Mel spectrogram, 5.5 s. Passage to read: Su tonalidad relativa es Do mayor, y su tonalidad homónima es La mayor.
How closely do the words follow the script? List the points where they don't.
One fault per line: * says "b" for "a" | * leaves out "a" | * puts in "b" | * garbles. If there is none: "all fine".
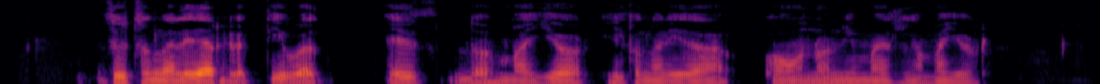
* leaves out "su"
